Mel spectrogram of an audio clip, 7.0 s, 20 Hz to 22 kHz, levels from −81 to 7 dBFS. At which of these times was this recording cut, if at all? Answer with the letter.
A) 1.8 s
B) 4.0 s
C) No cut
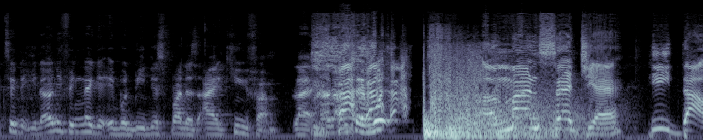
B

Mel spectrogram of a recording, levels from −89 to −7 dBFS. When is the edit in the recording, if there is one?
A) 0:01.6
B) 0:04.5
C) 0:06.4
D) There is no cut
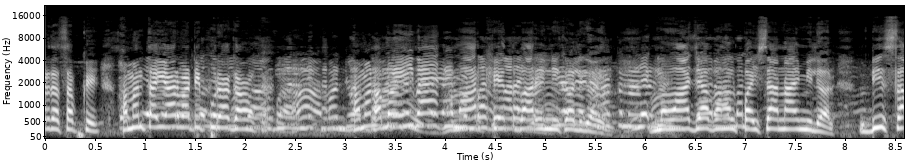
D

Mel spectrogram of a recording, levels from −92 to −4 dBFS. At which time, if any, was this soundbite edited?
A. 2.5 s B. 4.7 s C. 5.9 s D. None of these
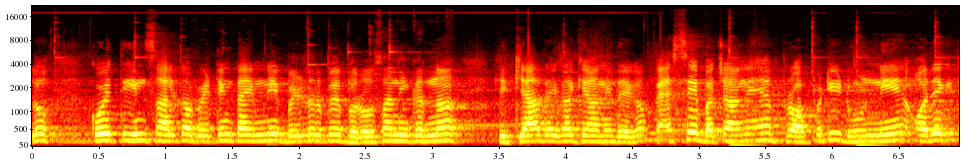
B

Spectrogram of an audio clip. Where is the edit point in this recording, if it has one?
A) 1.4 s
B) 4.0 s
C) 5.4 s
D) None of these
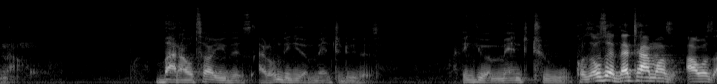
D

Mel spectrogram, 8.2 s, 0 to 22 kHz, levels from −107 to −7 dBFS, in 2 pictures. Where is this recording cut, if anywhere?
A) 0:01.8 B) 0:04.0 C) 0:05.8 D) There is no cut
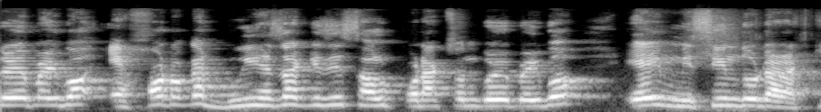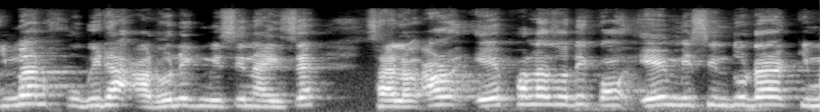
D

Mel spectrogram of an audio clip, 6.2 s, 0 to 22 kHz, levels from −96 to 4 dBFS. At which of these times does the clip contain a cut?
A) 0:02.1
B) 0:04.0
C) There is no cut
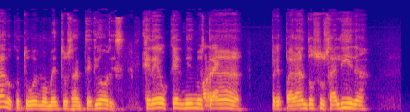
A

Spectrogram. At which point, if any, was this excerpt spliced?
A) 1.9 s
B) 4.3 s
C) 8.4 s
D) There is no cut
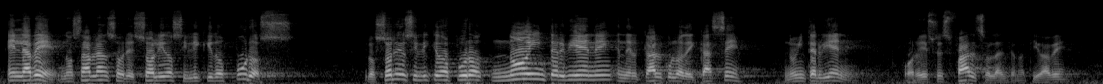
A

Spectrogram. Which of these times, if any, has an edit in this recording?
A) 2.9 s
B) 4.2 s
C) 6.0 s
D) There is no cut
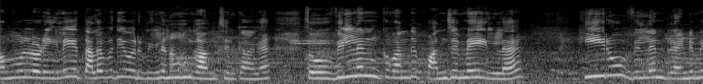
D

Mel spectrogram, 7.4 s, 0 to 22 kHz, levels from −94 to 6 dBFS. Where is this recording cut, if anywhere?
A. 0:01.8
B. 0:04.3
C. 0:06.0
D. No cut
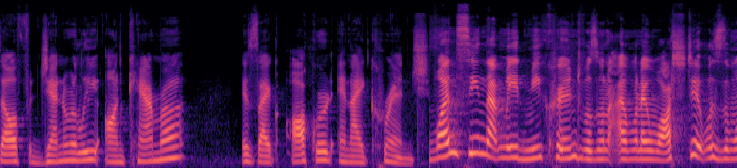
B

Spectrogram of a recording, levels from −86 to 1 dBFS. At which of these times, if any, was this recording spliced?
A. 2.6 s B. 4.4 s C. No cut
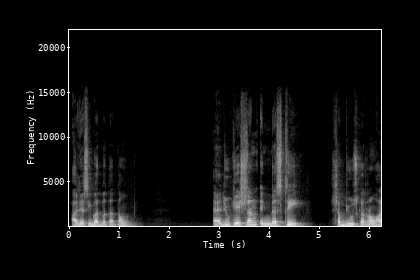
C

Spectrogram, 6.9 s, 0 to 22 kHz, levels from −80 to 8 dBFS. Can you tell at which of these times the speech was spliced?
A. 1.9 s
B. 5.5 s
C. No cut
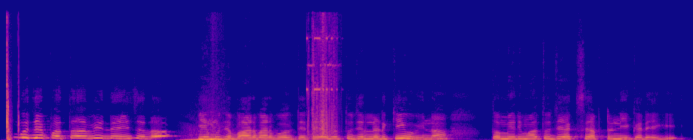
A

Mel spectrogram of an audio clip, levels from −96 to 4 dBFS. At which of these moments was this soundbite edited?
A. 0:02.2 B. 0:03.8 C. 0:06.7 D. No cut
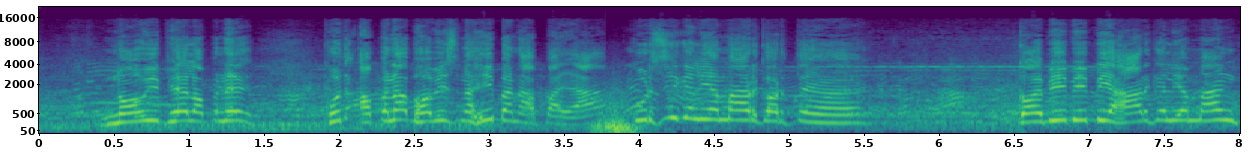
B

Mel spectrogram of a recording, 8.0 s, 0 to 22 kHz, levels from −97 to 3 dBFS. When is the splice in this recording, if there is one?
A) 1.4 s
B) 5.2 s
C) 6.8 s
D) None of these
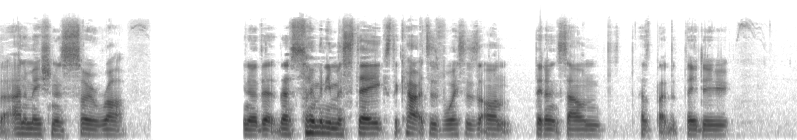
D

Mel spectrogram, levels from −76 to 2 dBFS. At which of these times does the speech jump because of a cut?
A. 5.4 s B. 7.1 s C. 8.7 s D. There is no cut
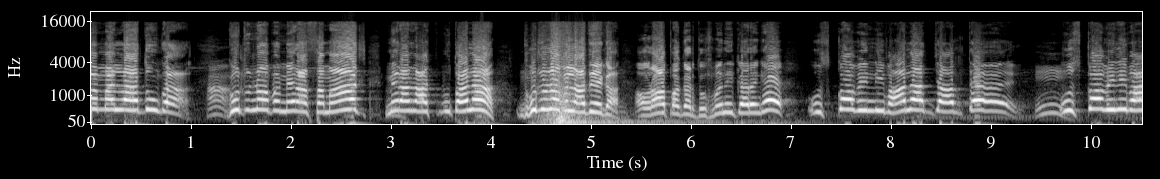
A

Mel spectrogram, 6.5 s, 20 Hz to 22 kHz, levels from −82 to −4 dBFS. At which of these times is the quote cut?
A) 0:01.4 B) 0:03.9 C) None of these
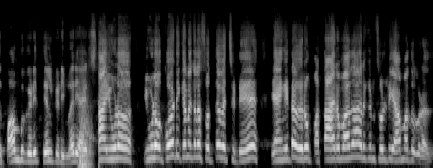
A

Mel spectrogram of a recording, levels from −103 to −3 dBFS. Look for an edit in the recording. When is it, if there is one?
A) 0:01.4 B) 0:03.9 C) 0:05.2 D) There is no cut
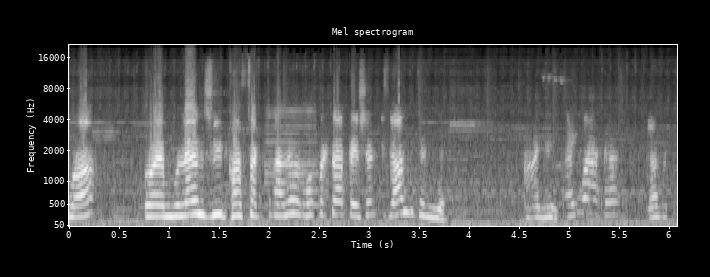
D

